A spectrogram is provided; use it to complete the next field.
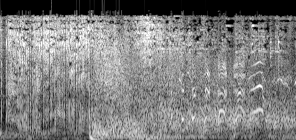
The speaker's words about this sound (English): Exploding Barbie's filled with plastic explosives, so when you pull her hair...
